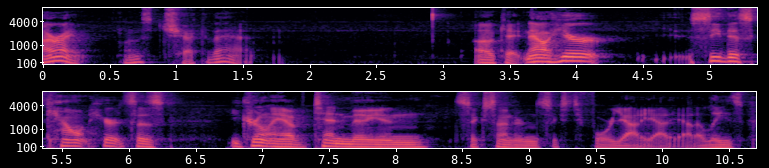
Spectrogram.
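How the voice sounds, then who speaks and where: A man with an Ohio accent speaks at a moderate pace and fairly low pitch, with very wide pitch swings. Long, frequent pauses break up the very clean recording, whose background is silent. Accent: Ohio Midwest. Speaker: business coach. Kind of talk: tutorial. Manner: casual, conversational.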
